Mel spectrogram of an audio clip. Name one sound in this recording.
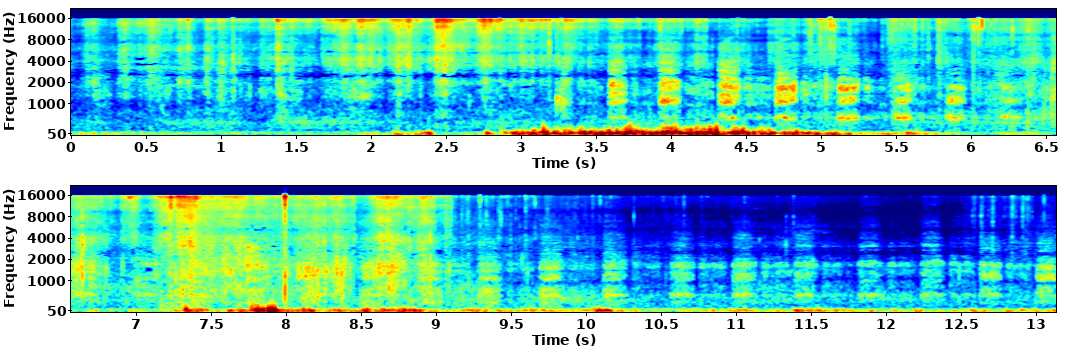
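A dog pants quickly nearby.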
